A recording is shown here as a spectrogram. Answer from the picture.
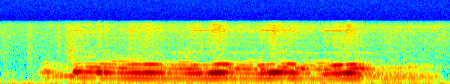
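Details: {'caption': 'Male pet dog trying to howl, his owner saying he sounds like a pig: one sustained, mid-pitched wavering howl of about two and a half seconds, with gentle pitch wobbles and a soft fade at the end.'}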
